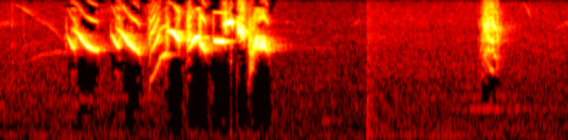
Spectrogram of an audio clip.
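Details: Double-collared seedeater singing a fast, high, warbling phrase of downslurred and twittering notes lasting about a second and a half, followed by a soft click and one short sharp call note.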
